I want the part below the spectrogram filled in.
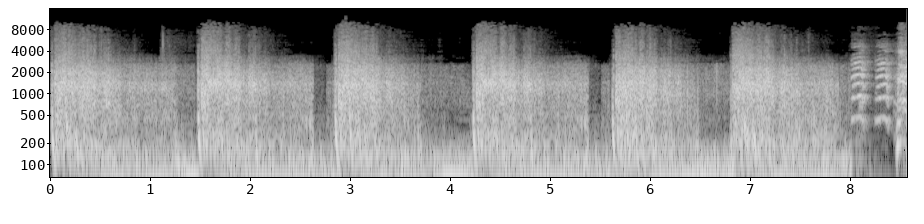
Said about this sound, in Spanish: Apuntó bien. Todos estaban con la vista puesta en la tabla y en la pistola también, amigo. Y al ratito empezó a disparar.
